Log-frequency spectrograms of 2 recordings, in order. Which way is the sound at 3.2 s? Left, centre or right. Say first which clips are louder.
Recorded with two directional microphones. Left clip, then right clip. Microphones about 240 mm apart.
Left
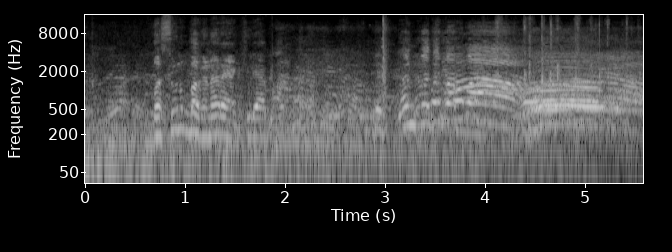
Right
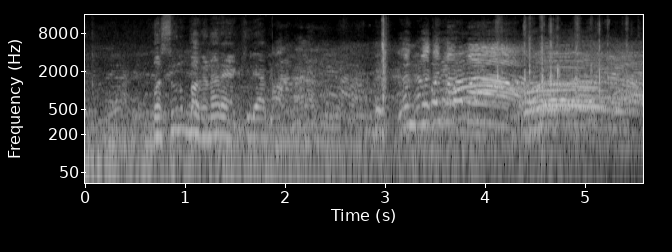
Left 2 dB; left.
